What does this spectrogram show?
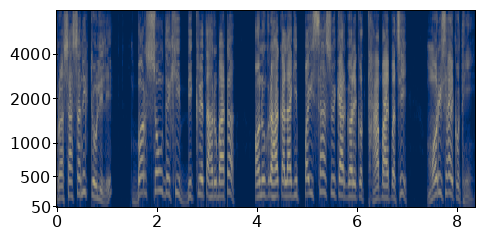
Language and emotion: Nepali, angry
